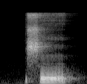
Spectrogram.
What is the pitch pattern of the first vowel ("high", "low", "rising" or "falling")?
low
